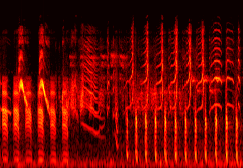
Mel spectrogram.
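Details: Chinese hwamei, a large-bodied captive male with a fully fanned tail and high wings, gives harsh repeated notes that break into rapid clipped whistles with sharp downward strokes.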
